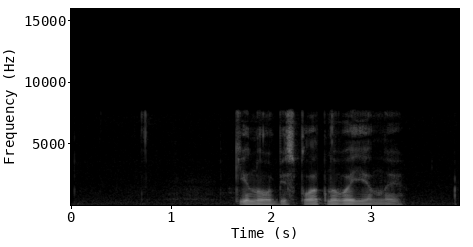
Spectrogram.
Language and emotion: Russian, neutral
